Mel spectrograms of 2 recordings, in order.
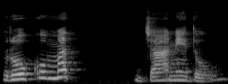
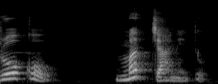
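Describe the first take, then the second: First: A pause comes right after the second word. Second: A pause comes right after the first word. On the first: Do not stop the person; let them go. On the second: Stop the person; do not let them go.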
